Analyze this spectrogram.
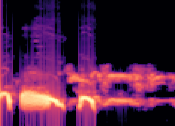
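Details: Spotted dove call used to lure birds: a short bowed coo, then a long loud buzzy coo sliding down, then another bowed coo, followed by a soft wavering higher hum and fainter cooing.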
